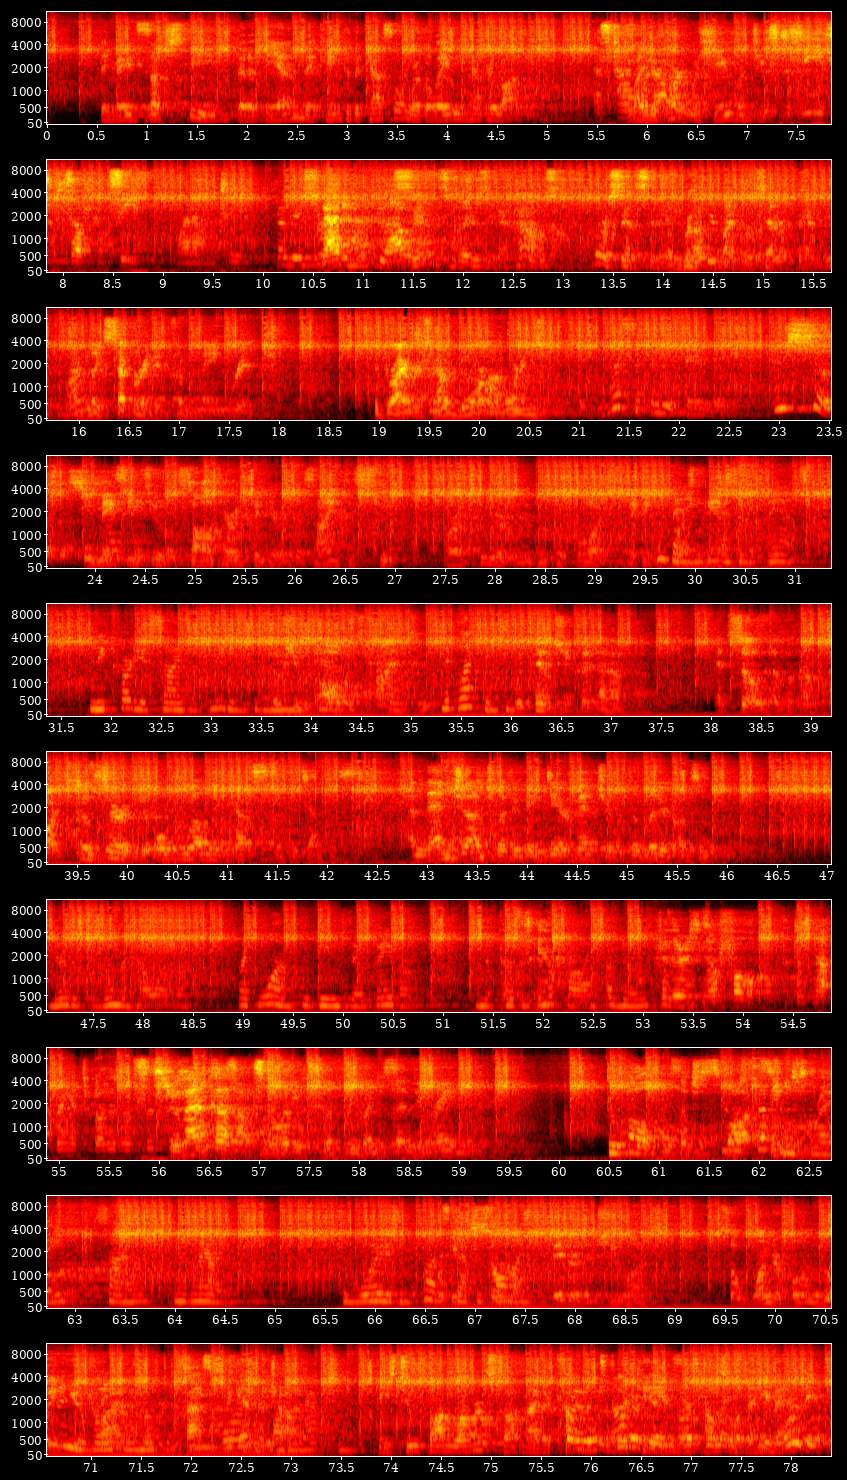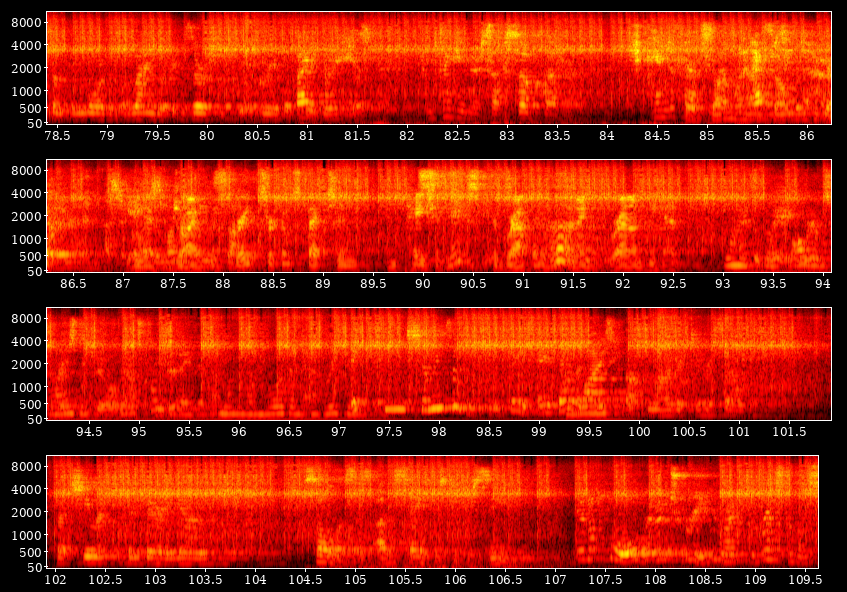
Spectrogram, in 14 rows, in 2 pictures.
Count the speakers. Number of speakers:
9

